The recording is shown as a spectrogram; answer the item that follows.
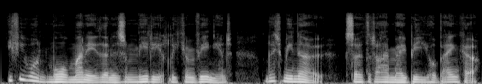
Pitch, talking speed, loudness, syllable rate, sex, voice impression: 115 Hz, 235 wpm, -16 LUFS, 6.5 syllables/s, male, very masculine, old, very thick, slightly tensed, powerful, slightly dark, soft, muffled, fluent, raspy, cool, intellectual, slightly refreshing, sincere, slightly calm, mature, friendly, slightly reassuring, unique, slightly elegant, wild, slightly sweet, slightly lively, slightly kind, slightly intense, modest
